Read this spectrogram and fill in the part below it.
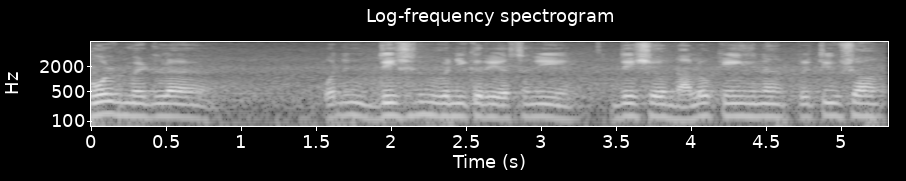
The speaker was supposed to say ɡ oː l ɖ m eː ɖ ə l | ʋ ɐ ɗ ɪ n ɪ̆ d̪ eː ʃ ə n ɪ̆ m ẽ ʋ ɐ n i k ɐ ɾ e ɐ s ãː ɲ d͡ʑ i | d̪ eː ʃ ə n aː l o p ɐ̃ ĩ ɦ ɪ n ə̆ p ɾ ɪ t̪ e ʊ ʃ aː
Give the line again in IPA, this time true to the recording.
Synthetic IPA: ɡ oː l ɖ m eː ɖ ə l | ʋ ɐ ɗ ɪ n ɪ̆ d̪ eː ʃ ə n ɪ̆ m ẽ ʋ ɐ ɲ i k ɐ ɾ e ɐ s ãː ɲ d͡ʑ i | d̪ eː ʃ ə n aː l o k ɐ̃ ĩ ɦ ɪ n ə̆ p ɾ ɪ t̪ i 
